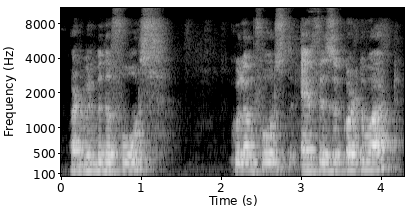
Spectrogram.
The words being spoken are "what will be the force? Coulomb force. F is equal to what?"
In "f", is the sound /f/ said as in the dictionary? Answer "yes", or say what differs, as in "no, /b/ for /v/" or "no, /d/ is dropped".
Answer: yes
